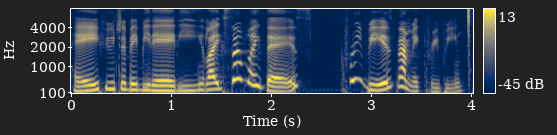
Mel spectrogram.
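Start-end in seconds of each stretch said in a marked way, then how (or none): none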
